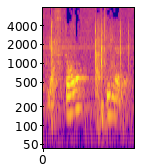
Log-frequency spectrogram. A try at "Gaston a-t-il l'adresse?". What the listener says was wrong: Oui, c'est trop vite, c'est trop vite. Il faut encore continuer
